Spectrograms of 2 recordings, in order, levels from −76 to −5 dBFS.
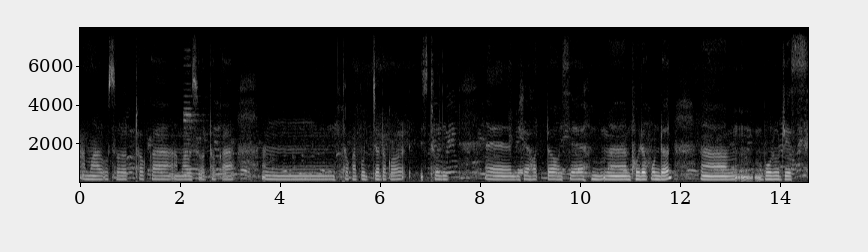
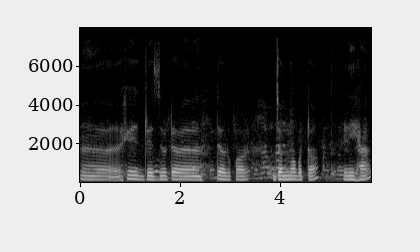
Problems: none marked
